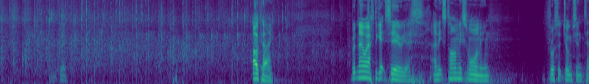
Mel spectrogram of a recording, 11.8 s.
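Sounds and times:
audience applause: 0:00.0 - 0:07.6
speech: 0:01.2 - 0:01.6, 0:05.0 - 0:05.5, 0:07.0 - 0:09.9, 0:11.0 - 0:11.7.

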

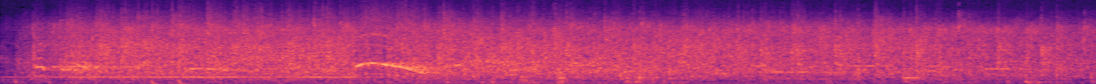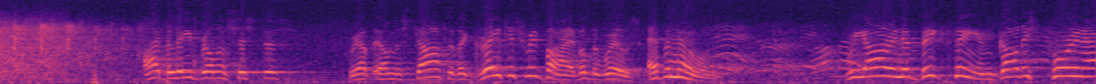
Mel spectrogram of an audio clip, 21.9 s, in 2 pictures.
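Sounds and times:
audience applauding heartily: 0:00.0 - 0:12.6
whoop: 0:03.5 - 0:05.2
speech: 0:13.2 - 0:18.3, 0:19.4 - 0:21.9.

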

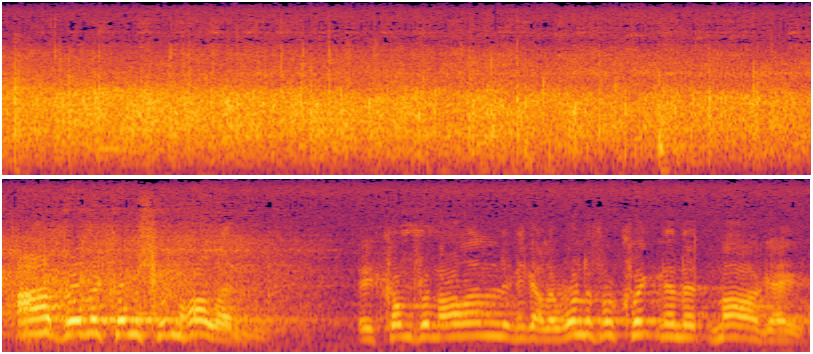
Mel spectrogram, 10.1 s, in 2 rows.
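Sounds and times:
audience clapping: 0:00.0 - 0:07.0
speech: 0:05.2 - 0:06.7, 0:07.3 - 0:10.1.

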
